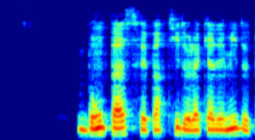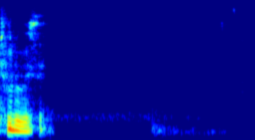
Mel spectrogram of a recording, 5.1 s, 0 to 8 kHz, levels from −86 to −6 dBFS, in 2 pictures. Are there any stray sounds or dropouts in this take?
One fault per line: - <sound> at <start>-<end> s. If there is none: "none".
none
